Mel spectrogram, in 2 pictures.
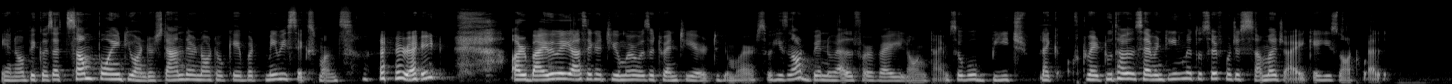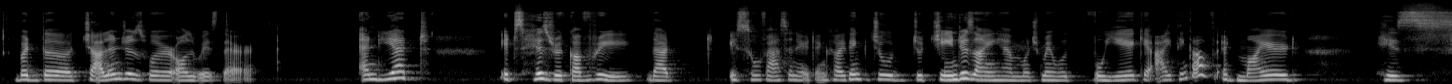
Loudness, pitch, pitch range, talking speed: -25 LUFS, 210 Hz, 195-230 Hz, 185 wpm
